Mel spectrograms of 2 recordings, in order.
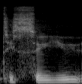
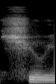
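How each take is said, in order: First: The name begins with a ts sound. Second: The name begins with an sh sound. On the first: The speaker calls it wrong. "It's not Tisuyu" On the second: The speaker calls it right. "like Shui"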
